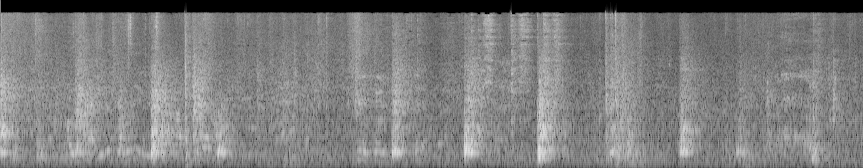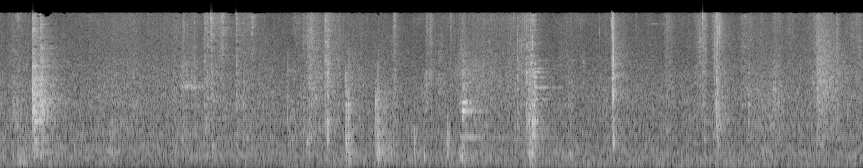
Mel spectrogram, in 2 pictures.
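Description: Meat slaps and thuds on a metal counter.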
